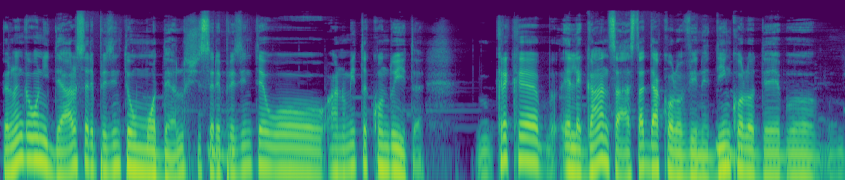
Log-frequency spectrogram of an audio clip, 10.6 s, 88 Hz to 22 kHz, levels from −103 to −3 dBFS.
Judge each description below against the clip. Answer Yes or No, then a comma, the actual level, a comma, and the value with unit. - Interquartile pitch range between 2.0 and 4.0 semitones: Yes, average, 3.7 semitones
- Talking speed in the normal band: Yes, average, 135 wpm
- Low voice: Yes, low, 115 Hz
